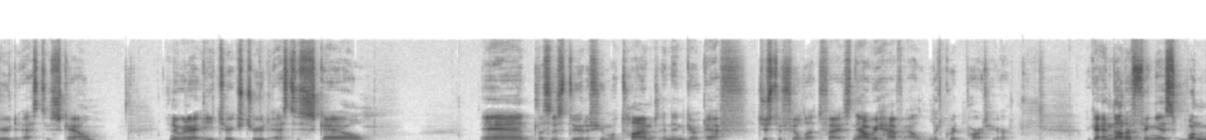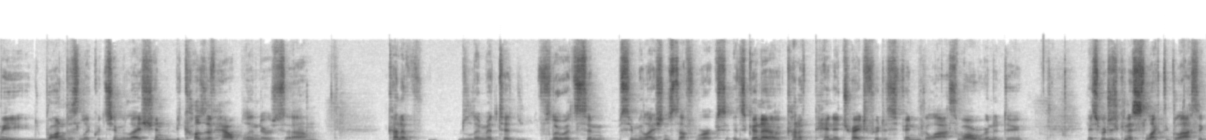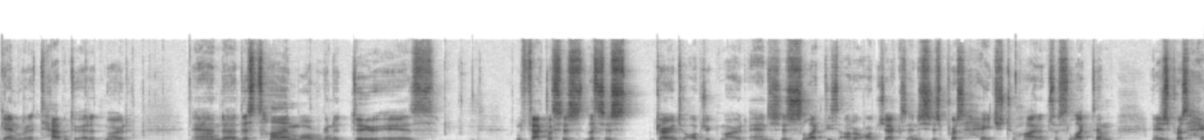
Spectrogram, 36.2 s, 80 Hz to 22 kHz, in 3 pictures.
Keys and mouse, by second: 1.4-11.0 middle drag, 2.0 e, 5.4 e, 7.0 f, 10.4 Tab, 11.1 alt+a, 12.7 click, 18.9-21.6 drag, 21.6-28.3 middle drag, 21.6 KP_1, 22.3 z, 23.8 Tab, 25.1 z, 28.6 Tab, 32.0 click, 32.7 h, 33.1 h, 33.5 click, 33.8 h, 34.3 click, 35.8-36.1 middle drag, 35.8 h.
